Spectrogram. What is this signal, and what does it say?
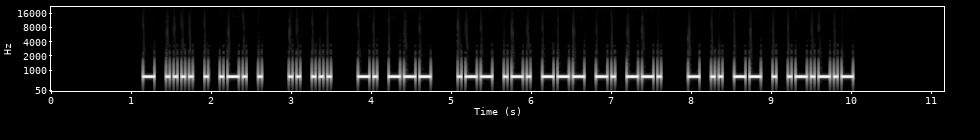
Morse code, heard as a keyed tone, about 25 wpm, 700 Hz. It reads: THERE IS NO WRONG TIME.
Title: Sentences from Top 900 Words 25wpm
